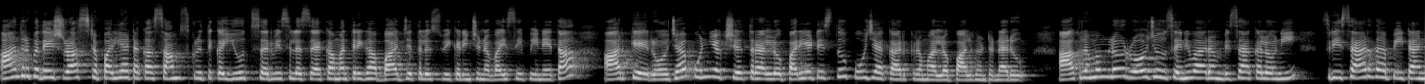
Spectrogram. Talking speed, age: 110 wpm, 30-49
